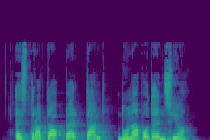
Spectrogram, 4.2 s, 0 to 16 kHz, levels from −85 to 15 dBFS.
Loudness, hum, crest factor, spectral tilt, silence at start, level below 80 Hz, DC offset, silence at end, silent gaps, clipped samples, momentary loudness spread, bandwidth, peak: -15 LUFS; none; 14 dB; -4.5 dB/octave; 0.3 s; -66 dBFS; under 0.1%; 0.45 s; none; under 0.1%; 6 LU; 11.5 kHz; -2 dBFS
